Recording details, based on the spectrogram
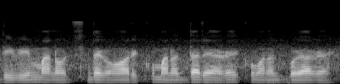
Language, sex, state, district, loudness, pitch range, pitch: Chakma, male, Tripura, Unakoti, -18 LUFS, 105-110 Hz, 105 Hz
